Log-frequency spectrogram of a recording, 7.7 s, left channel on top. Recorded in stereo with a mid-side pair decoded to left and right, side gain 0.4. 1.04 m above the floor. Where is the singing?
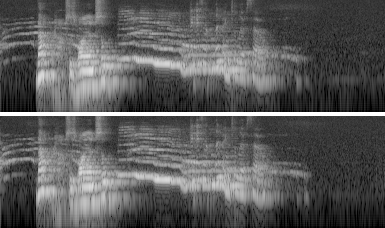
25° left, 4.5 m.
